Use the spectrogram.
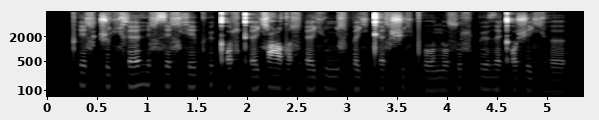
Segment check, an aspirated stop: present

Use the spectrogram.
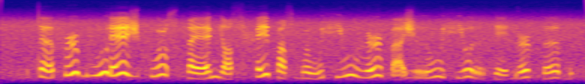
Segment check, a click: absent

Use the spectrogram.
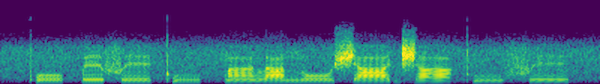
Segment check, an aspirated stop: absent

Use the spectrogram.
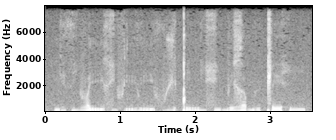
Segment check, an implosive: absent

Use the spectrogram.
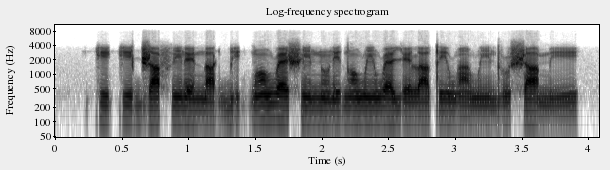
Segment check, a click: absent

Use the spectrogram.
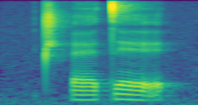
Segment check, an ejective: present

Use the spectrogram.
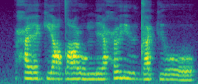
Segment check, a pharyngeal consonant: present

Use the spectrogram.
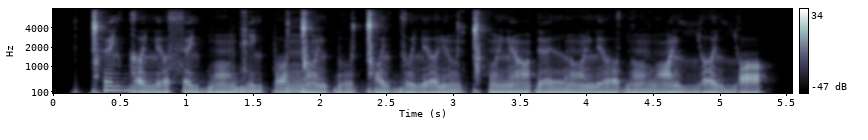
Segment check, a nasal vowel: present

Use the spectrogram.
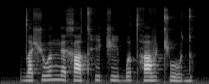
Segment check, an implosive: present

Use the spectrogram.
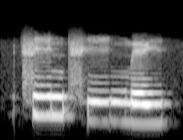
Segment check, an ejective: absent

